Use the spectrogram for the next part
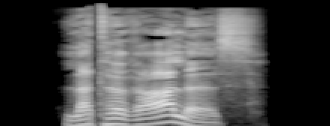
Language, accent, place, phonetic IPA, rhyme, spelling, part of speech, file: German, Germany, Berlin, [ˌlatəˈʁaːləs], -aːləs, laterales, adjective, De-laterales.ogg
- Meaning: strong/mixed nominative/accusative neuter singular of lateral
